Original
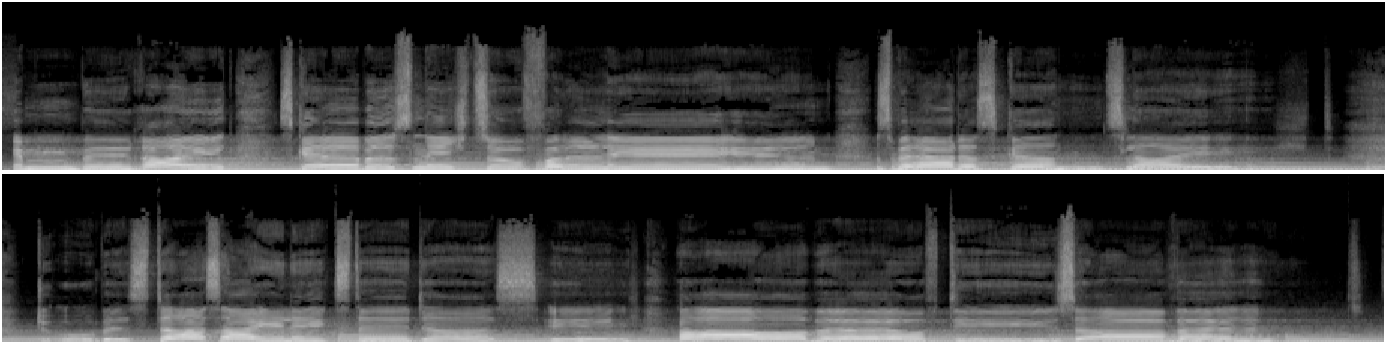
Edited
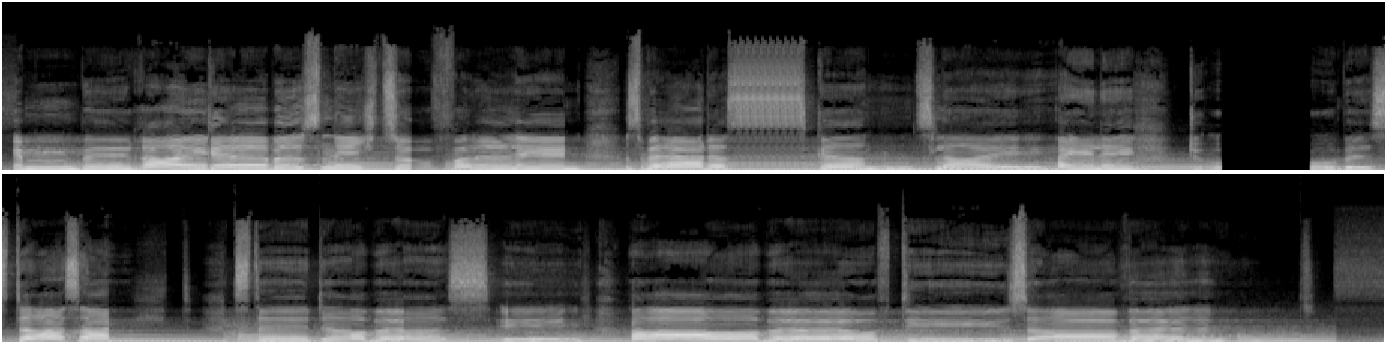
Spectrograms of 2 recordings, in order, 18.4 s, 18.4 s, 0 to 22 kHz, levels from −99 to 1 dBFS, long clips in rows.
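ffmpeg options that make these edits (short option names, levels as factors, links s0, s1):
-filter_complex "[0:a]asplit=19[s0][s1][s2][s3][s4][s5][s6][s7][s8][s9][s10][s11][s12][s13][s14][s15][s16][s17][s18];[s0]atrim=end=1.362[s19];[s1]atrim=start=1.968:end=3.33,asetpts=PTS-STARTPTS,afade=t=out:st=1.358:d=0.004:c=hsin:silence=0.1[s20];[s2]atrim=start=3.33:end=4.352,asetpts=PTS-STARTPTS,afade=t=in:d=0.51:silence=0.1[s21];[s3]atrim=start=5.408:end=6.592[s22];[s4]atrim=start=6.538:end=6.592[s23];[s5]atrim=start=6.538:end=6.592[s24];[s6]atrim=start=6.538:end=6.592[s25];[s7]atrim=start=6.538:end=6.592[s26];[s8]atrim=start=6.538:end=6.592[s27];[s9]atrim=start=6.538:end=6.592[s28];[s10]atrim=start=6.538:end=6.592[s29];[s11]atrim=start=6.538:end=8.312[s30];[s12]atrim=start=10.858:end=11.362[s31];[s13]atrim=start=9.078:end=9.66,asetpts=PTS-STARTPTS,afade=t=out:st=0.578:d=0.004:c=hsin,apad=pad_dur=0.6[s32];[s14]atrim=start=9.66:end=10.862,asetpts=PTS-STARTPTS,afade=t=in:d=0.004:c=hsin[s33];[s15]atrim=start=8.308:end=9.082[s34];[s16]atrim=start=11.358:end=12.212[s35];[s17]atrim=start=14.478:end=14.832[s36];[s18]atrim=start=12.208[s37];[s20][s21]concat=n=2:v=0:a=1[s38];[s19][s38]acrossfade=d=0.004:c1=hsin:c2=hsin[s39];[s39][s22]acrossfade=d=0.004:c1=hsin:c2=hsin[s40];[s40][s23]acrossfade=d=0.004:c1=hsin:c2=hsin[s41];[s41][s24]acrossfade=d=0.004:c1=hsin:c2=hsin[s42];[s42][s25]acrossfade=d=0.004:c1=hsin:c2=hsin[s43];[s43][s26]acrossfade=d=0.004:c1=hsin:c2=hsin[s44];[s44][s27]acrossfade=d=0.004:c1=hsin:c2=hsin[s45];[s45][s28]acrossfade=d=0.004:c1=hsin:c2=hsin[s46];[s46][s29]acrossfade=d=0.004:c1=hsin:c2=hsin[s47];[s47][s30]acrossfade=d=0.004:c1=hsin:c2=hsin[s48];[s48][s31]acrossfade=d=0.004:c1=hsin:c2=hsin[s49];[s32][s33]concat=n=2:v=0:a=1[s50];[s49][s50]acrossfade=d=0.004:c1=hsin:c2=hsin[s51];[s51][s34]acrossfade=d=0.004:c1=hsin:c2=hsin[s52];[s52][s35]acrossfade=d=0.004:c1=hsin:c2=hsin[s53];[s53][s36]acrossfade=d=0.004:c1=hsin:c2=hsin[s54];[s54][s37]acrossfade=d=0.004:c1=hsin:c2=hsin"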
